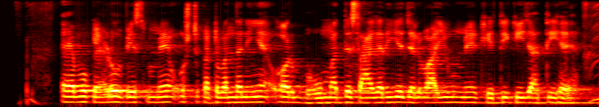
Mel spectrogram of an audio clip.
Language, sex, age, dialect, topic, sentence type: Hindi, male, 18-24, Kanauji Braj Bhasha, agriculture, statement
